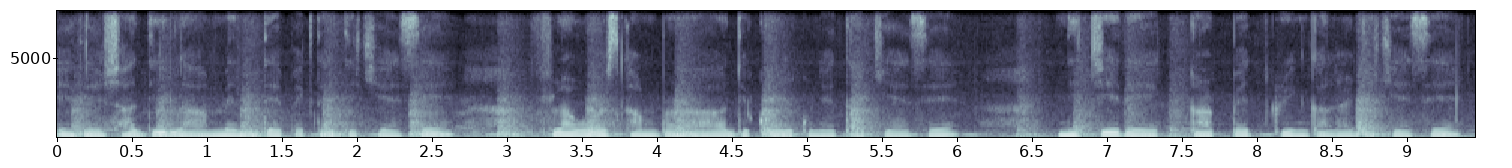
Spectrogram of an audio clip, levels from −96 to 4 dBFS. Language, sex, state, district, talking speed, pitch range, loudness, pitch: Nagamese, female, Nagaland, Dimapur, 135 wpm, 155-170 Hz, -16 LUFS, 165 Hz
